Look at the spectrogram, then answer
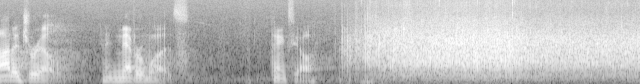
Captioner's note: applause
